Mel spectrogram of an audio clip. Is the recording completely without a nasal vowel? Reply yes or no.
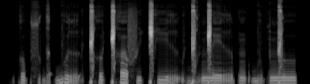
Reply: yes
